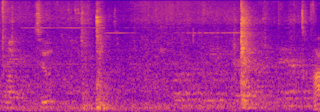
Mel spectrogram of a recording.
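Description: Otis elevator doors sliding, with a clunk about a second in and another near the end, over a faint high whine.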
